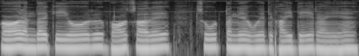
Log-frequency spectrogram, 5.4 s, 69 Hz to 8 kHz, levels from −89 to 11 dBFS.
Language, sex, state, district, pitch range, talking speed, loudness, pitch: Hindi, male, Uttar Pradesh, Lalitpur, 130-145 Hz, 145 wpm, -17 LUFS, 135 Hz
